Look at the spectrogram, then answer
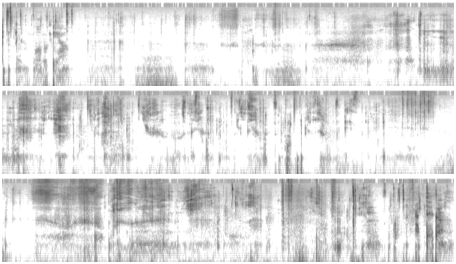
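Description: Dalgona bread being bitten and chewed up close, with soft crunches and wet mouth sounds repeating through the stretch, plus faint whispery breaths.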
